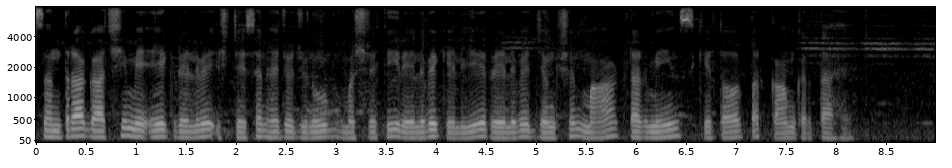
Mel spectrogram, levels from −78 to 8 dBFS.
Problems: none marked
